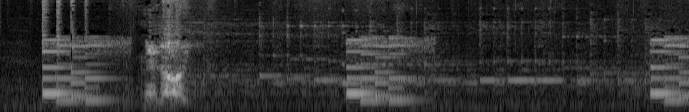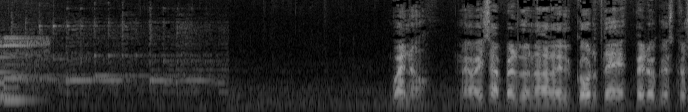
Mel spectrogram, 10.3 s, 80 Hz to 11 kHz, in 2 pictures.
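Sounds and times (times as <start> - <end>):
low steady hum inside a car: 0.0 - 10.3
mobile phone ringtone playing a short electronic melody: 0.3 - 1.0, 1.6 - 6.9
speech: 1.1 - 1.6, 2.6 - 3.3, 8.1 - 10.3.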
